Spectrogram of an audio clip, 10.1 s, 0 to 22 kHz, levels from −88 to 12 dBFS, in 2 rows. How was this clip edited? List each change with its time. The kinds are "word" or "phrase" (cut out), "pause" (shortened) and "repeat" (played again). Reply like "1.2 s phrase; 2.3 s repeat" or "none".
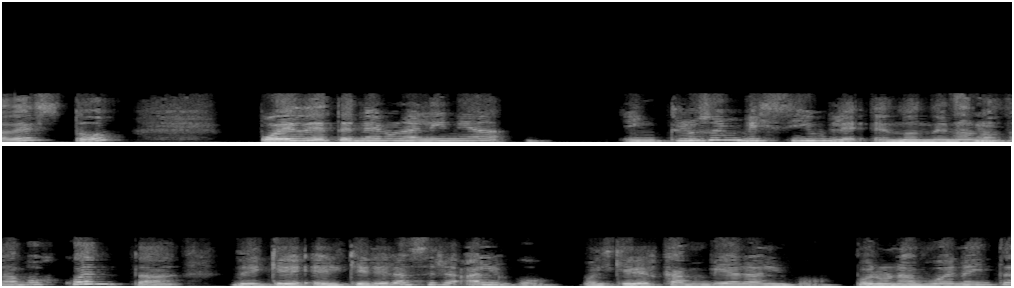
none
